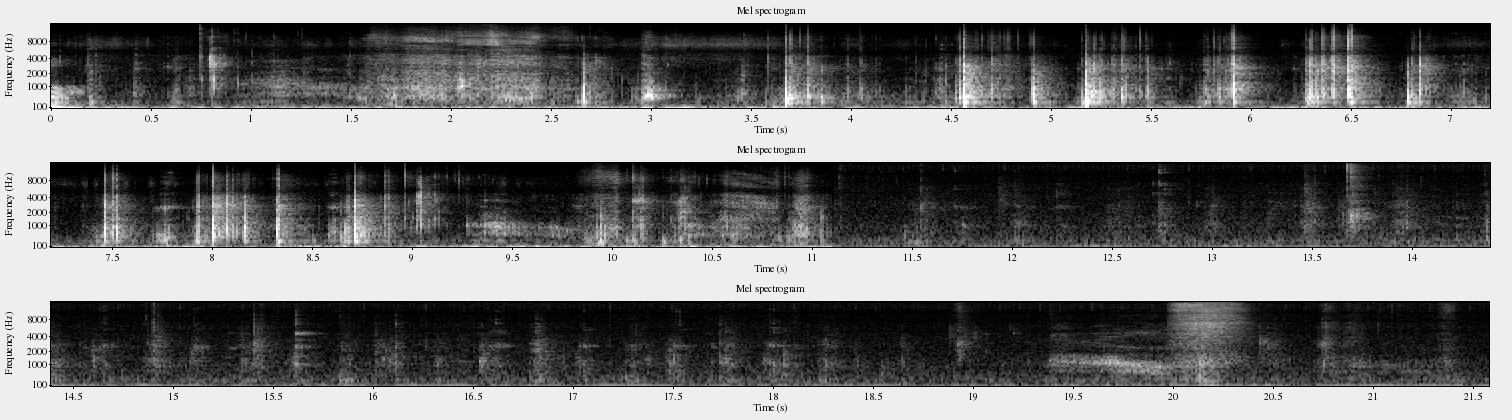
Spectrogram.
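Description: Close-miked chewing and mouth sounds of someone eating a shredded-potato pancake: wet smacks and crisp clicks in quick succession. About eleven seconds in the sound drops suddenly to a quiet room with only a few faint clicks.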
